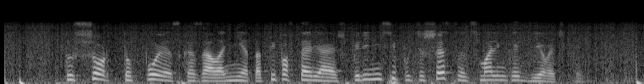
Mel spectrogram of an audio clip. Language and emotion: Russian, angry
